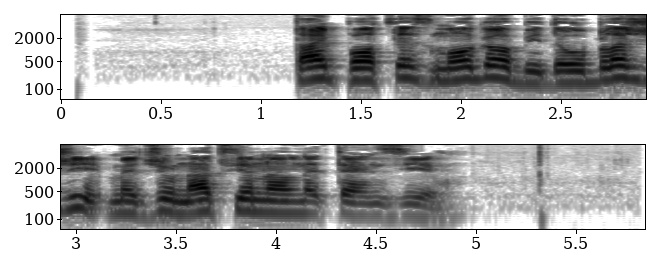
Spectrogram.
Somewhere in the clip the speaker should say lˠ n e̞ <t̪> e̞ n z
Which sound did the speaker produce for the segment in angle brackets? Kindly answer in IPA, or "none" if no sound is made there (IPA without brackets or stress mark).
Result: t̪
